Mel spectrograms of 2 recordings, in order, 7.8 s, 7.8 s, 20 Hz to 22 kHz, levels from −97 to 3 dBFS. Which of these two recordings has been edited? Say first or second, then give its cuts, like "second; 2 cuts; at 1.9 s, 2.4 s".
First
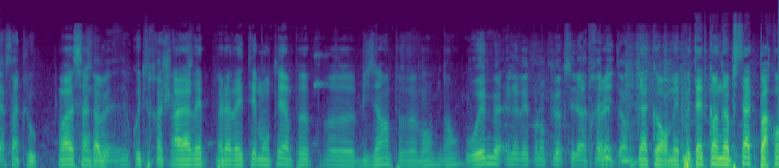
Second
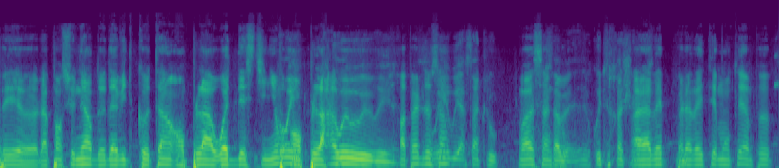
second; 1 cut; at 2.8 s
